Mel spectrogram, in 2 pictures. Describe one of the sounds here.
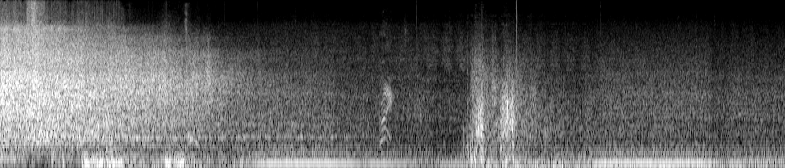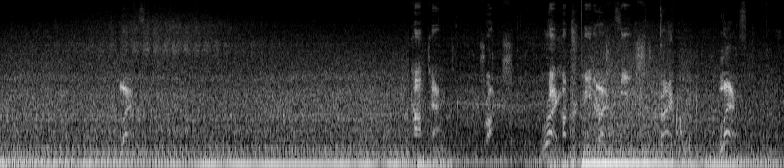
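A heavy tracked vehicle engine rumbles steadily.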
